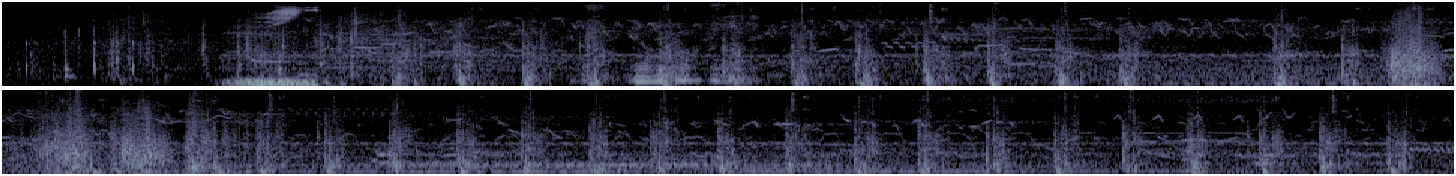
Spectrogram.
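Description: Quick footsteps patter across soft, sandy ground.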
